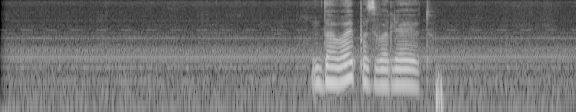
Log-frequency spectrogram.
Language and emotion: Russian, neutral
